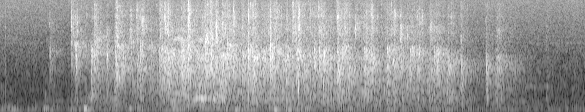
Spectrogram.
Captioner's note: applause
